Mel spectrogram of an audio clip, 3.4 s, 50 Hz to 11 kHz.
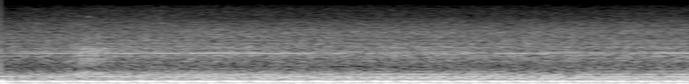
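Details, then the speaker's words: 1999 Infiniti Q45 (VH41DE), 190,000+ miles, after cleaning the throttle body to cure rough, shaking idle: even, steady low drone idling in reverse, no surging, shaking or tugging, RPM back to normal. "she's not shaking anymore my rpms are back to normal"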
